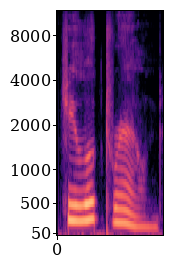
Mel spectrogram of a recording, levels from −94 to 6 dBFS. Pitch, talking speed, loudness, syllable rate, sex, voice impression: 190 Hz, 170 wpm, -16 LUFS, 4.1 syllables/s, female, very feminine, very middle-aged, old, very thin, very relaxed, weak, slightly bright, very soft, very clear, fluent, slightly raspy, slightly cute, cool, very intellectual, refreshing, sincere, very calm, very friendly, very reassuring, unique, very elegant, slightly sweet, very kind, modest, light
